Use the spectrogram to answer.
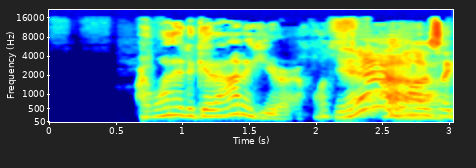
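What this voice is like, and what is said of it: Usual voice. Nothing is said of it.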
